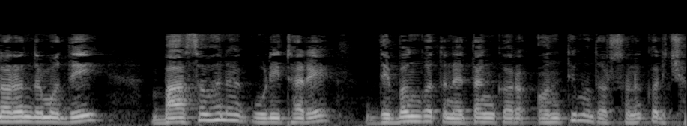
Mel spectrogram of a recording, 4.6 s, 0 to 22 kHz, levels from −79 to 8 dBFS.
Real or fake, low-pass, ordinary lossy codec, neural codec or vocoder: real; 7.2 kHz; MP3, 64 kbps; none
